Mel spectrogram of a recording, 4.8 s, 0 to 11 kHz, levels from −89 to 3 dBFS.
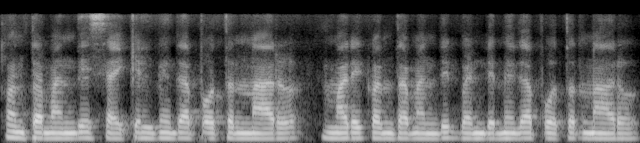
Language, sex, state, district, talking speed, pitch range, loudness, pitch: Telugu, male, Telangana, Hyderabad, 100 wpm, 120-125 Hz, -17 LUFS, 120 Hz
